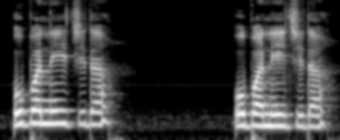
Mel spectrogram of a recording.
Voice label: "opvnecetv", Muscogee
